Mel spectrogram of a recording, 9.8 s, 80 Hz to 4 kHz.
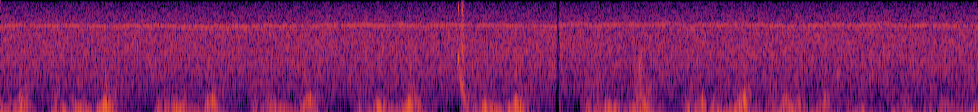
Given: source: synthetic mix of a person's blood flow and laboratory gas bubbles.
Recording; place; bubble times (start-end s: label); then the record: Doppler ultrasound of blood flow; precordium
4.56-4.70 s: bubbles
From the record:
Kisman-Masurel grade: 111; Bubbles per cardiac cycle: 1 to 2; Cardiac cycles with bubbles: 1 to 10%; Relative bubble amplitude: barely perceptible (0.100 to 0.250); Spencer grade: 1 (occasional bubble signal discernible with the cardiac motion signal, with majority of cardiac periods free of bubbles); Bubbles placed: only in the low amplitude regions of the cardiac cycle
